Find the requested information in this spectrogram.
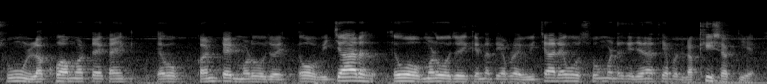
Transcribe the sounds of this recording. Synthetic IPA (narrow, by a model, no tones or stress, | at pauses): ʃũləkʰʋamaʈekãĩk | eʋokəɳʈenməɭʋod͡ʒojeeʋoʋit͡ʃaɾeʋoməɭʋod͡ʒojekenat̪ʰiapɽ̃eʋit͡ʃaɾeʋoʃũməɭeked͡ʒenat̪ʰiapɽ̃eləkʰiʃəkie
